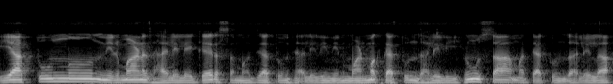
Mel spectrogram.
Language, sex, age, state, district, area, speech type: Marathi, male, 45-60, Maharashtra, Sindhudurg, rural, spontaneous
